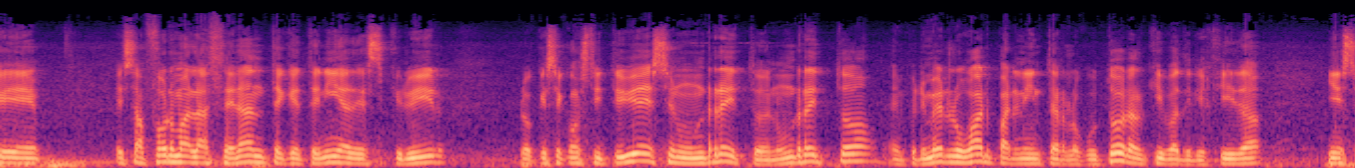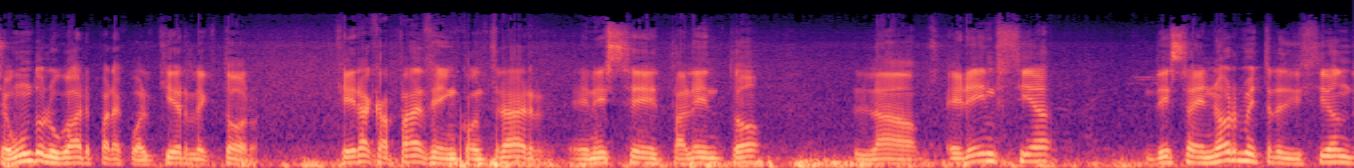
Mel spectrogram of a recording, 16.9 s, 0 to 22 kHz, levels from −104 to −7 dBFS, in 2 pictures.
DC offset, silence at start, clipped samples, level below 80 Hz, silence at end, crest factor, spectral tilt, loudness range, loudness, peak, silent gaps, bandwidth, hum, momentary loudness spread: under 0.1%; 0 s; under 0.1%; -36 dBFS; 0 s; 16 dB; -5.5 dB/octave; 1 LU; -22 LUFS; -6 dBFS; none; 15 kHz; none; 7 LU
